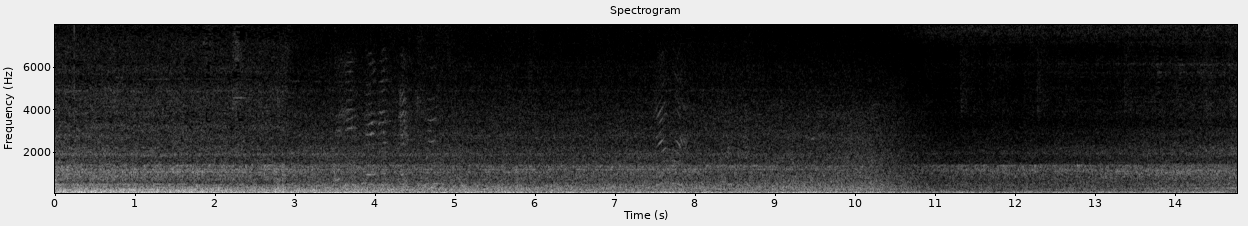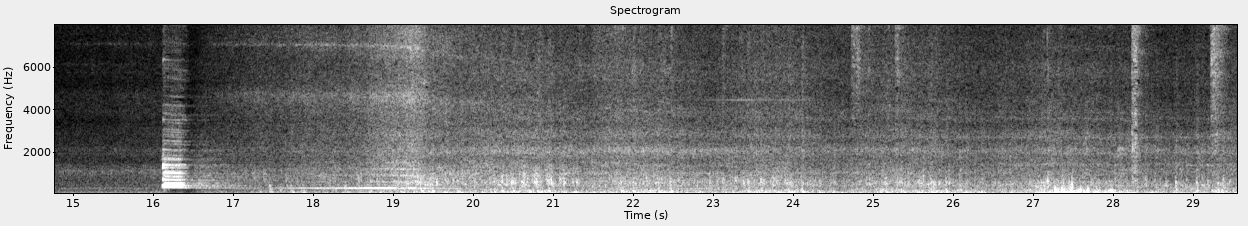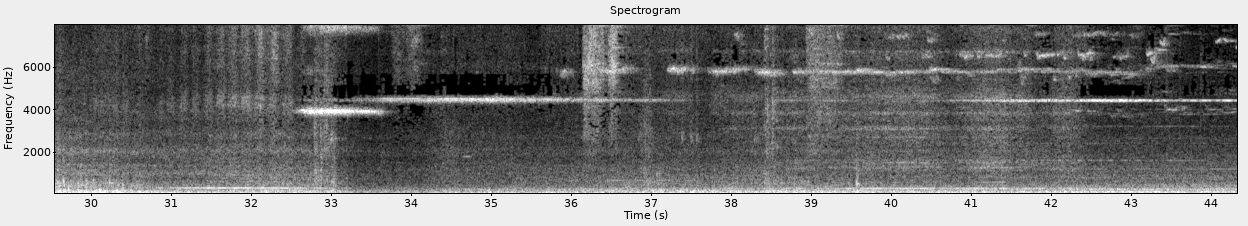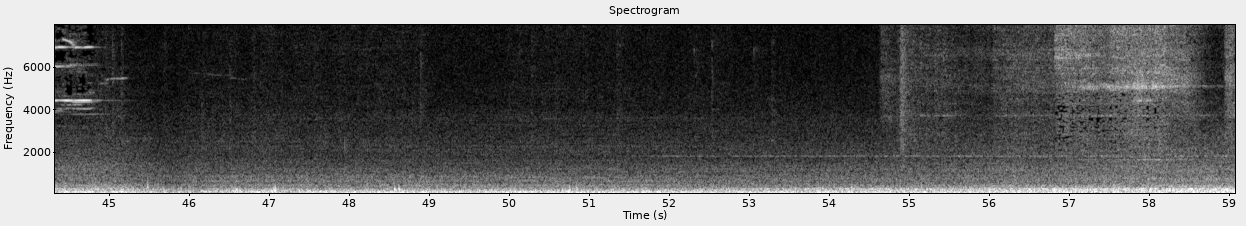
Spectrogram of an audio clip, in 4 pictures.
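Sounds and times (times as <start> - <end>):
train wheels rumbling: 11.2 - 59.0
rail-joint clacks: 19.3 - 33.1
high-pitched squealing: 30.7 - 45.2.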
